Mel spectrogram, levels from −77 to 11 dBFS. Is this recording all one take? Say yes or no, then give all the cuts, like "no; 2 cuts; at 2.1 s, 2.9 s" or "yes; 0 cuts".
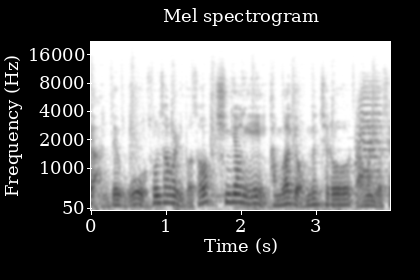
no; 2 cuts; at 0.8 s, 1.7 s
